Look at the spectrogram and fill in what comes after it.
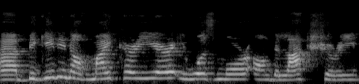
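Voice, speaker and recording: At a fairly slow pace, a bright, sharp tone carries fairly even intonation through audible room echo. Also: woman. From Italy, Venice (northeast). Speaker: marketing director. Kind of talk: guest lecture.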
